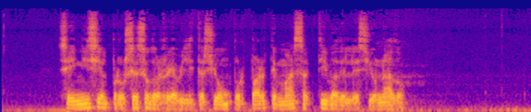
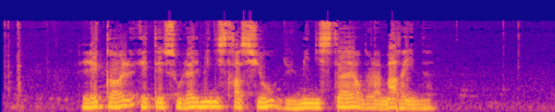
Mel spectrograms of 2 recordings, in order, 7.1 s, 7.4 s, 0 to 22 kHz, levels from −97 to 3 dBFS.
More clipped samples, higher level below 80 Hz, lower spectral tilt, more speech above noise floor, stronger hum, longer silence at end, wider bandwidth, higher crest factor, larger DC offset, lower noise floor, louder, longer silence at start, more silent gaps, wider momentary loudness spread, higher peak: neither; about the same, -38 dBFS vs -38 dBFS; about the same, -5.5 dB/octave vs -4.5 dB/octave; second, 30 dB vs 37 dB; neither; second, 0 s vs 1.6 s; first, 15.5 kHz vs 11.5 kHz; about the same, 14 dB vs 12 dB; neither; second, -43 dBFS vs -48 dBFS; second, -14 LUFS vs -11 LUFS; first, 0.65 s vs 0.25 s; neither; second, 4 LU vs 7 LU; about the same, -2 dBFS vs 0 dBFS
